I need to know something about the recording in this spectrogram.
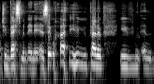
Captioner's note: laughs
